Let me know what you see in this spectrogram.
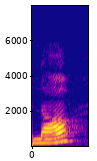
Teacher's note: हिंदी में आपका एक ही वर्ण जो है वो पार्श्विक व्यंजन है। जैसे कि ल।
